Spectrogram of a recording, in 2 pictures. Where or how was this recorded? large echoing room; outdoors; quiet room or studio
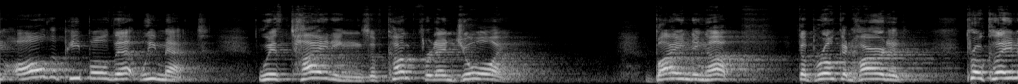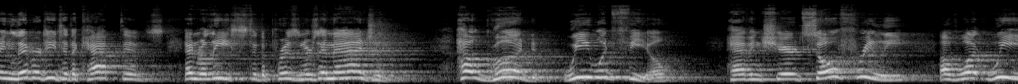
large echoing room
